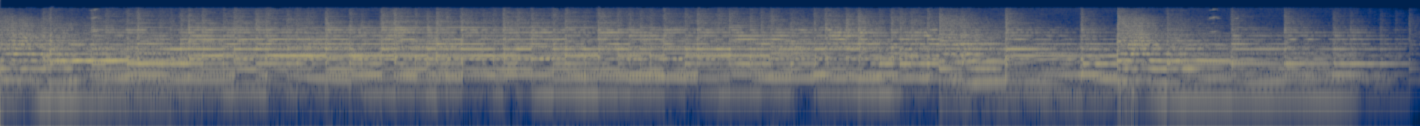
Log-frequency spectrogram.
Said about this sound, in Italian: Possiamo sentire per esempio il suono delle campane di Lo Stallo, fatto per la novena di Natale.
